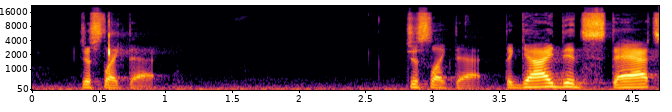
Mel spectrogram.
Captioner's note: snaps fingers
